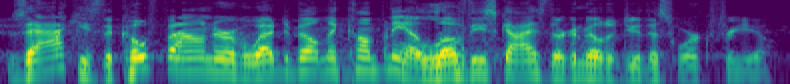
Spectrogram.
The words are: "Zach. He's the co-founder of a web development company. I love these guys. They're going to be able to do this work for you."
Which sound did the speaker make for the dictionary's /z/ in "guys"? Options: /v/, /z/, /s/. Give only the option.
/z/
